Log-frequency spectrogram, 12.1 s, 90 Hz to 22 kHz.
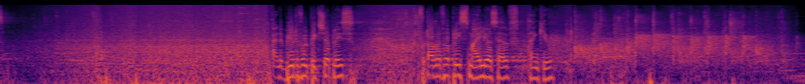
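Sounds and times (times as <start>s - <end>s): audience applause: 8.2s - 12.0s.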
